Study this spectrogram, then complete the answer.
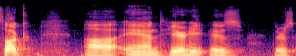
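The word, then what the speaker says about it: Huk: insurgency known as the Hook Rebellion, H-U-K, but pronounced Hook.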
